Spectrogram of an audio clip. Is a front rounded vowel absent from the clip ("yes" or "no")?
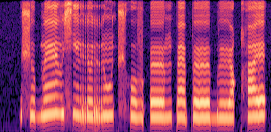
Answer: no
